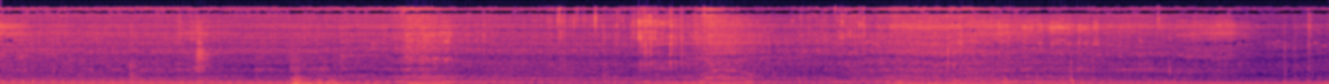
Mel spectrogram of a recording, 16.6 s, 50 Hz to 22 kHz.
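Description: A 2010 Scion xD being driven down off a car transport's ramps, its engine running steadily, with a loud thump about four seconds in. The engine drone fades twice and returns.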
